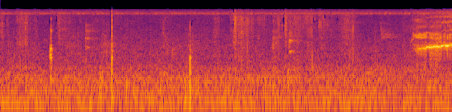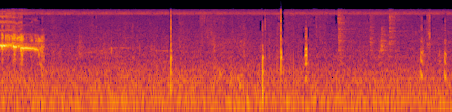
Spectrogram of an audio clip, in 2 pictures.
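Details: Tân Châu red junglefowl giving one brief, arched, hoarse call, rising then falling, over quiet background hiss with scattered faint clicks.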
